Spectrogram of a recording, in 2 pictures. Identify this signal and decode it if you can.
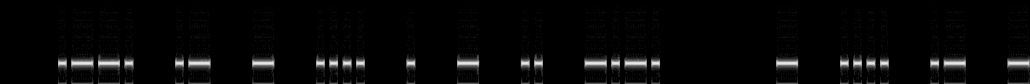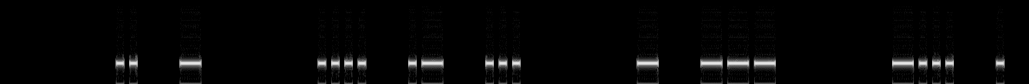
Morse code, heard as a keyed tone, about 18 wpm, spaced as for 12 wpm, 1000 Hz. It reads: PATHETIC THAT IT HAS TO BE
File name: qotdfiles / 12wpm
